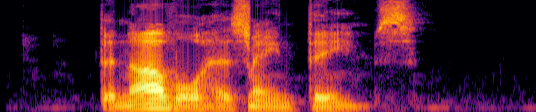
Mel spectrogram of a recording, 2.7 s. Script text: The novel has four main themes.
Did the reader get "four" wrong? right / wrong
wrong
